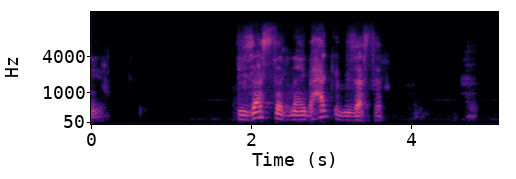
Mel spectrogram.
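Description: An older man speaks with animation over an online call.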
